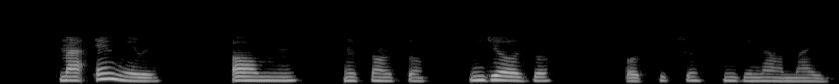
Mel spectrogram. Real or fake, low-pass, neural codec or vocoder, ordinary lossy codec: fake; 3.6 kHz; codec, 16 kHz, 4 kbps, FunCodec, trained on Chinese and English, 50 frames a second; MP3, 24 kbps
